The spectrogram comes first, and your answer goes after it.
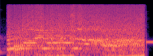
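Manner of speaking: surprised shout. Acted. Shocked outburst.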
